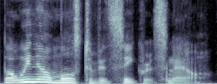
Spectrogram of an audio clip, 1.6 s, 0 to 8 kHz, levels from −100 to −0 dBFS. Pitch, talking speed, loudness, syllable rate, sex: 155 Hz, 295 wpm, -16 LUFS, 5.7 syllables/s, male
